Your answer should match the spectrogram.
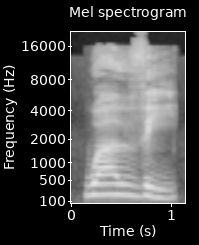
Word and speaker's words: worthy: 那再提一嘴哈，就是这个词其实如果后面加了一个字母 y 的话，变成那个形容词之后呢，它的读法就变成了浊辅音的 z 的发音了，那应该读 worthy, worthy。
